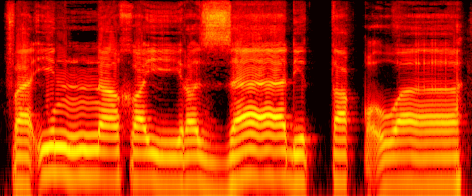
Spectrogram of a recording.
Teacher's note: Gunnah musyaddadah cara bacanya itu digunnahkan atau didengungkan. Jadi suaranya itu kita panjangkan, kita tahan, kita panjangkan sejenak.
